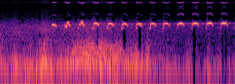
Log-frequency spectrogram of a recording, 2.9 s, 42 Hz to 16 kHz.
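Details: An adult female osprey on a nest in Hellgate Canyon, Missoula, Montana, asks the male for fish, 10 September 2018. About thirteen shrill whistled notes follow one another steadily, roughly four per second, over faint low rumble.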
